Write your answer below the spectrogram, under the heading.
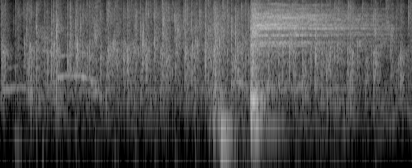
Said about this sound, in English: How about a round of applause for songwriters?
